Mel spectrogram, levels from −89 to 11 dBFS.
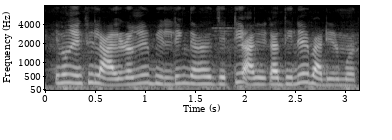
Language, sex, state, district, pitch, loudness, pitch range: Bengali, female, West Bengal, North 24 Parganas, 250 Hz, -16 LUFS, 235-280 Hz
